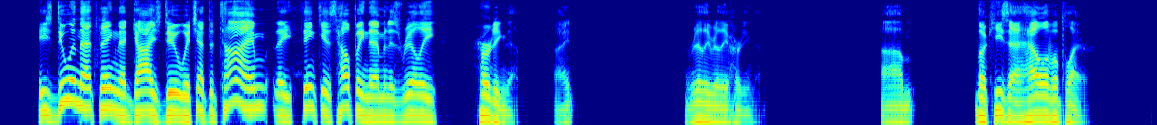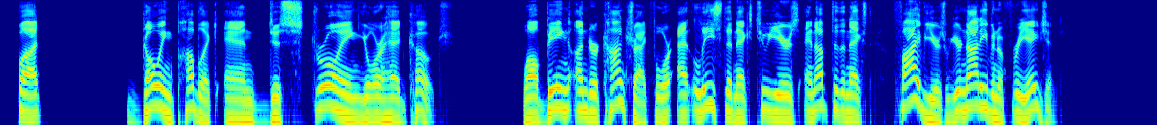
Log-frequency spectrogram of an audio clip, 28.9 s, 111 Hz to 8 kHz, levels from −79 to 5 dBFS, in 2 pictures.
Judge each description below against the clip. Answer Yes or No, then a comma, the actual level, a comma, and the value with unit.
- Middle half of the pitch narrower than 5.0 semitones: No, wide, 5.6 semitones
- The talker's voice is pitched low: No, medium, 150 Hz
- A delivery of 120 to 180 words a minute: Yes, average, 140 wpm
